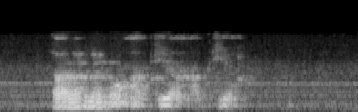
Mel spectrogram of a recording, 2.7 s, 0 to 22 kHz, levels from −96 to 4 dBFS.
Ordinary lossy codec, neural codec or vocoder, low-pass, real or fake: Opus, 32 kbps; vocoder, 22.05 kHz, 80 mel bands, HiFi-GAN; 7.2 kHz; fake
